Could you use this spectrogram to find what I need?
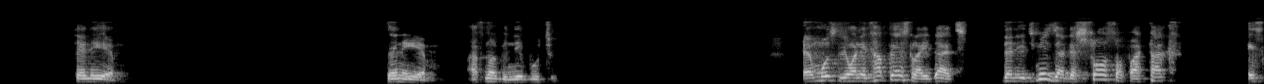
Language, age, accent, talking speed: English, 50-69, Nigerian, 120 wpm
